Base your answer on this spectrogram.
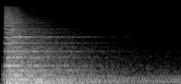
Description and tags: orchestra hit 2
Famous orchestra hit.
Play the sample in different keys and you hear what I mean.
80ies, classic, cmi, eighties, fairlight, hit, music, stab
